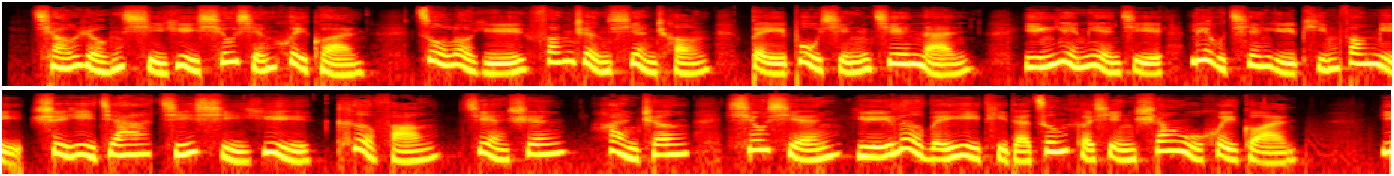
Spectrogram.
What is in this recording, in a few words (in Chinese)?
女 宣传广告 洗浴休闲会馆宣传简介; 侨融洗浴休闲会馆宣传简介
